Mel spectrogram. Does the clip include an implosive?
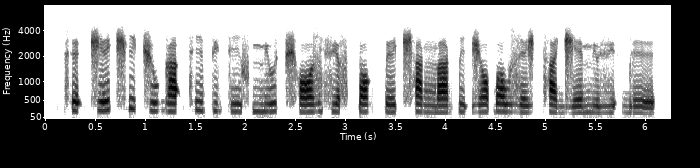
yes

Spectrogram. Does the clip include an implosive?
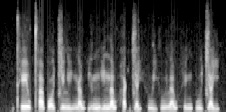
no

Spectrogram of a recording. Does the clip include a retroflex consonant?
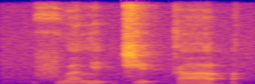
no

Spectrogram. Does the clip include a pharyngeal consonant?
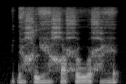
yes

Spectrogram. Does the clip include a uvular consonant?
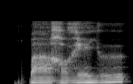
yes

